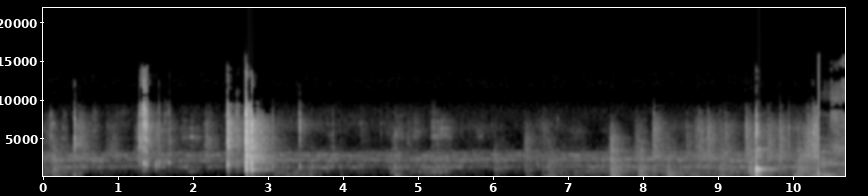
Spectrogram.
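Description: Aluminium energy-drink can cracked open by its pull tab about two and a half seconds in, a sharp snap followed by a short fizz. Near the end the can is set down on a stone countertop with a loud knock.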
